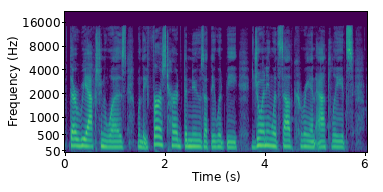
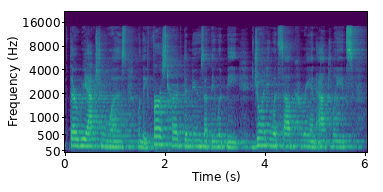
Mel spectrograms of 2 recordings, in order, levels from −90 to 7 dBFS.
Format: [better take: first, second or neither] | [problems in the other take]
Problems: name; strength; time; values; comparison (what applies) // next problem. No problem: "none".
first | room echo; slight; dies away in 1.2 s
